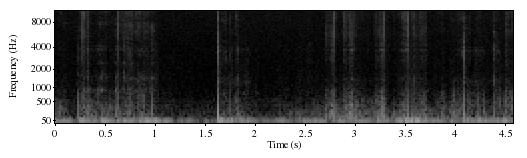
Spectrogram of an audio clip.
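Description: Long dark nails rub and scratch the metal mesh head of a black studio microphone. The result is a stream of close, rasping scrapes and bright scratchy bursts over a heavy low rumble, with short pauses between strokes.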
